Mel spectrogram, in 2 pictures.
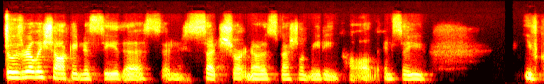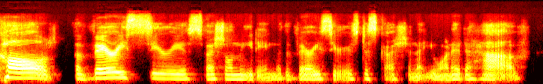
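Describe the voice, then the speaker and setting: Local resident, female, soft and raspy, earnest public comment. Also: fairly low pitch, fairly even intonation, moderate pace. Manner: earnest, pointed criticism.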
